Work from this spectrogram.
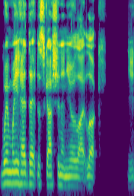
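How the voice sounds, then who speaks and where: With a New Zealand accent, a man speaks at a fairly quick pace in a bright, sharp tone with fairly even intonation, recorded very cleanly against a silent background with a dry, close sound and no echo. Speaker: roofing worker. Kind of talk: casual chat.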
